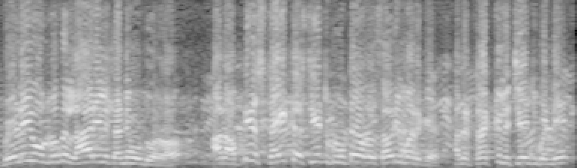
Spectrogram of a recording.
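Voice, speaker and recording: A man's voice: very high-pitched, lively intonation, rapid-fire. A man acting in a film comedy scene, bossing others around with sarcasm. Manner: bossy, sarcastic talk. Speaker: comic actor in a film scene. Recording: crowd and street noise behind.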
